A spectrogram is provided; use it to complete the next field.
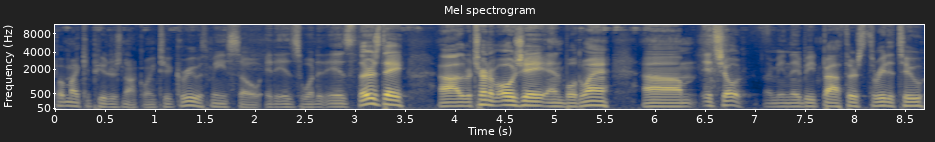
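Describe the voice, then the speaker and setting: Talking at a fairly quick pace, a man with an unremarkable speaking voice has a fairly low pitch and ordinary pitch variation. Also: very clean recording, silent background. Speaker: hockey podcast co-host. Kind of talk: casual sports chat. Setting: studio.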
